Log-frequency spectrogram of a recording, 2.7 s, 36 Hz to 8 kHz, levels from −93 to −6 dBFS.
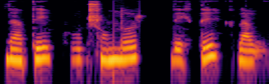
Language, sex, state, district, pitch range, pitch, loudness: Bengali, female, West Bengal, Jhargram, 165-190 Hz, 175 Hz, -27 LUFS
